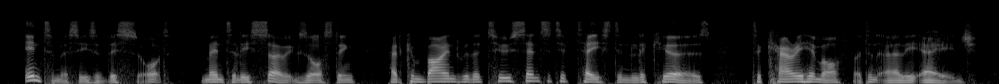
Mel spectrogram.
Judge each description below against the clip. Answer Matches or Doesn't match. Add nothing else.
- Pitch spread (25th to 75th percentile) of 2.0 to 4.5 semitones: Doesn't match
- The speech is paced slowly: Doesn't match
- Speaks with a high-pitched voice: Doesn't match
